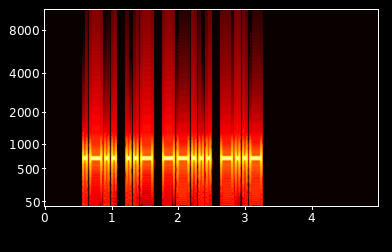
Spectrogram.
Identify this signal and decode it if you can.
Morse code, heard as a keyed tone, about 21 wpm, 700 Hz. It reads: LU7X
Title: DXCC-100 Call Signs - 4 Characters - Repeated 3x - 22wpm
